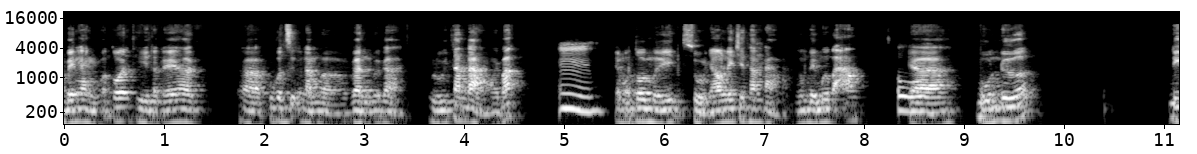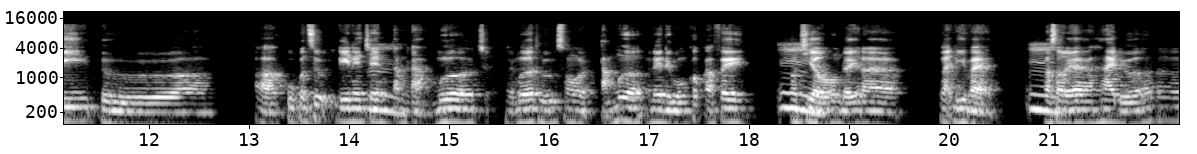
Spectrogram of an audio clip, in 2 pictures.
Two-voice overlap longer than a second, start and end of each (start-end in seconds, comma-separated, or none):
none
